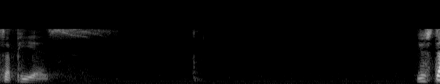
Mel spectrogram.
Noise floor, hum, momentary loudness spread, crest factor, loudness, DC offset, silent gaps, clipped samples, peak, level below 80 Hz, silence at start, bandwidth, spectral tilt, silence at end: -68 dBFS; 50 Hz at -75 dBFS; 20 LU; 30 dB; -31 LUFS; under 0.1%; none; under 0.1%; -2 dBFS; -76 dBFS; 0 s; 5.4 kHz; -2.5 dB/octave; 0 s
